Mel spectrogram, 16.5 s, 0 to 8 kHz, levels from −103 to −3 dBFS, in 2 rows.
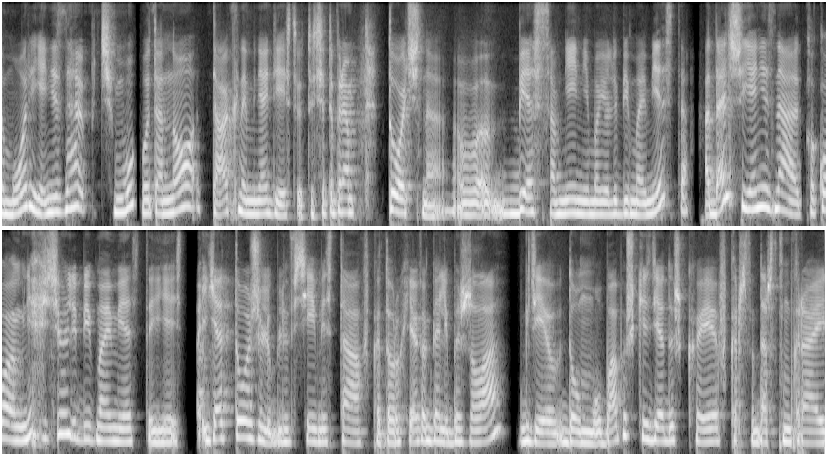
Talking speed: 190 wpm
